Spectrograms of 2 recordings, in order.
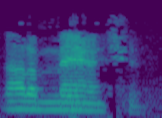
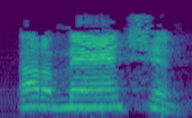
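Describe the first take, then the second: First: Not a mansion said lower and softer; softer echo. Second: Mansion punched, louder; stress on mansion. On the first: Preacher repeating the correction to the congregation, softer. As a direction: repeat it quietly. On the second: Preacher correcting the translation, punching mansion. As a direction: hit the word mansion. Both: Shown as a demonstration.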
